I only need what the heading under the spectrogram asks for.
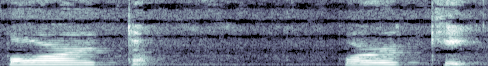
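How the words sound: The R is retroflex, in the country accent.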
